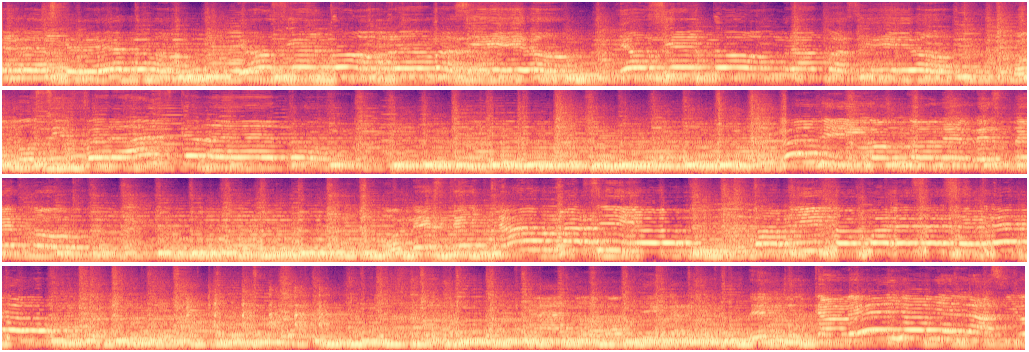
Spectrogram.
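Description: Live son huasteco (huapango) music: strummed guitars and a violin, with a sung verse whose melody glides up and down.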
